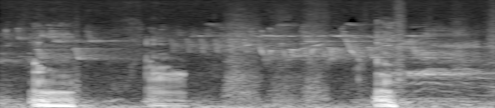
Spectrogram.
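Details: Three deep, rough grunts from a wild boar in a forest, spaced about a second apart, the first and last loudest, with steady faint background noise.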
